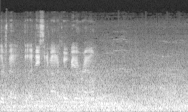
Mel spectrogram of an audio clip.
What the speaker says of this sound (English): We've got a plane's taken off.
